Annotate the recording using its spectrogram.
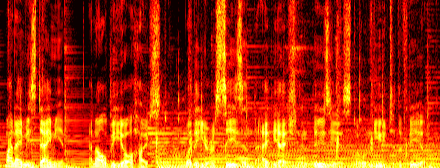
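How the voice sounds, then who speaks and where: A man's voice: on the low side, animated, fairly quick, over loud music. A man hosting an aviation podcast, who reads a scripted opening and then chats casually, prompting his guest with questions. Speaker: podcast host and pilot. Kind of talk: scripted intro, then casual interview chat.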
